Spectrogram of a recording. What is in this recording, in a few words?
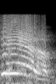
fem damn, voice; lmctf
